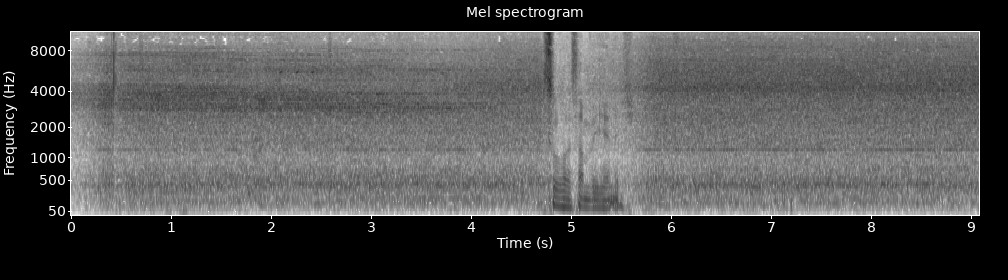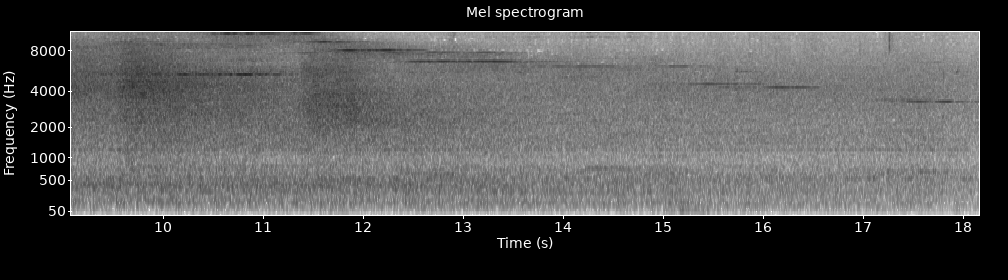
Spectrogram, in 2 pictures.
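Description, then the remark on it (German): An Alex regional train arriving from Hof pulls into a station hall with a loud, steady, echoing roar that fills the whole stretch, easing slightly near the end; a voice speaks briefly near the start. “Ja, der Zug, der gerade so Krach gemacht hat, war hier der ankommende Alex.”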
